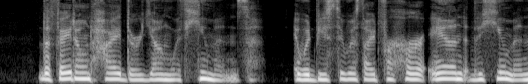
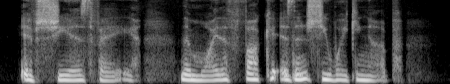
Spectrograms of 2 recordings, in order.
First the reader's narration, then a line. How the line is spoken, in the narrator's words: Ryder growled, low in his throat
